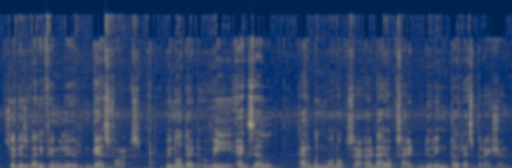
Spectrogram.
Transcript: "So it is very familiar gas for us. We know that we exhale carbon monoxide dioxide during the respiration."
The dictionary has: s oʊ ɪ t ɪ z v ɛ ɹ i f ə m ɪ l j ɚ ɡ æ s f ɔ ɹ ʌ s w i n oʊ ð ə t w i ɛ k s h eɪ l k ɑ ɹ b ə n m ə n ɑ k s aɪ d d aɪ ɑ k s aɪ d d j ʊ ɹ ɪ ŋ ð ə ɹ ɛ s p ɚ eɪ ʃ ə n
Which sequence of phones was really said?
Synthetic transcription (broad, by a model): s oʊ ɪ t ɪ z v ɛ ɹ i f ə m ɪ l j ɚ ɡ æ s f ɔ ɹ ʌ s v i n oʊ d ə t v i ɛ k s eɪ l k ɑ ɹ b ə n m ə n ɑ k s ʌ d d aɪ ɑ k s aɪ d d j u ɹ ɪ ŋ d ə ɹ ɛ s p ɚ eɪ ʃ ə n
